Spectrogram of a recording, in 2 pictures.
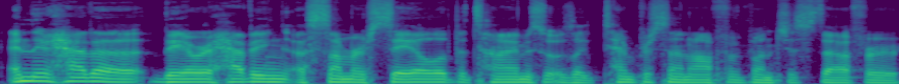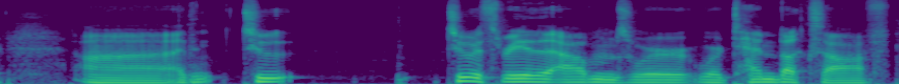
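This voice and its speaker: A man's voice: medium pitch, fairly quick, a little mellow, smooth, dry recording, clean studio sound. A man co-hosting a podcast in casual chat, effusive and enthusiastic, often restarting his phrases. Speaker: podcast co-host.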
